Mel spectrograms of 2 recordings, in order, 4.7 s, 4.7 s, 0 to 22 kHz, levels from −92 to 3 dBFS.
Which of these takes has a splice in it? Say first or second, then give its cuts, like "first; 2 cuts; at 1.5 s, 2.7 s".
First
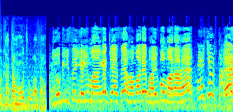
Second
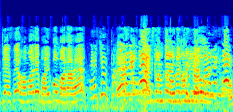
first; 1 cut; at 0.9 s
